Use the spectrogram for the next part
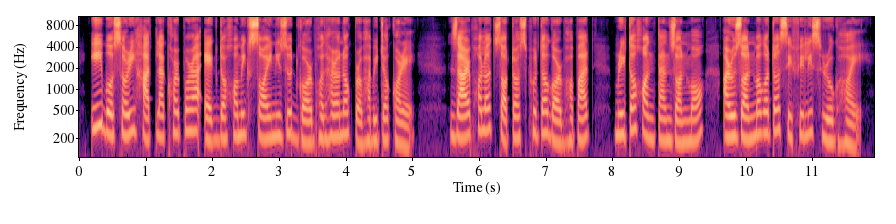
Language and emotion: Assamese, neutral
